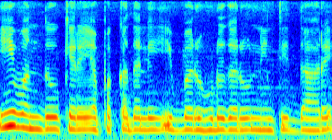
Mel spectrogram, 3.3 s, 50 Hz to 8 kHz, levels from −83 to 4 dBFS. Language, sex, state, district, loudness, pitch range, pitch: Kannada, female, Karnataka, Dakshina Kannada, -18 LUFS, 200-215 Hz, 205 Hz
